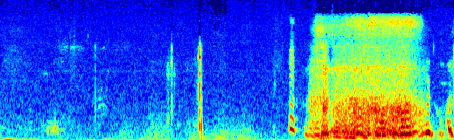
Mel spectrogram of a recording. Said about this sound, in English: Hey, at least we know you're breathing.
